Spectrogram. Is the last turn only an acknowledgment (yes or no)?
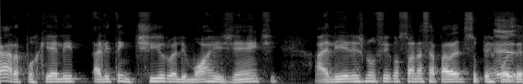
no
